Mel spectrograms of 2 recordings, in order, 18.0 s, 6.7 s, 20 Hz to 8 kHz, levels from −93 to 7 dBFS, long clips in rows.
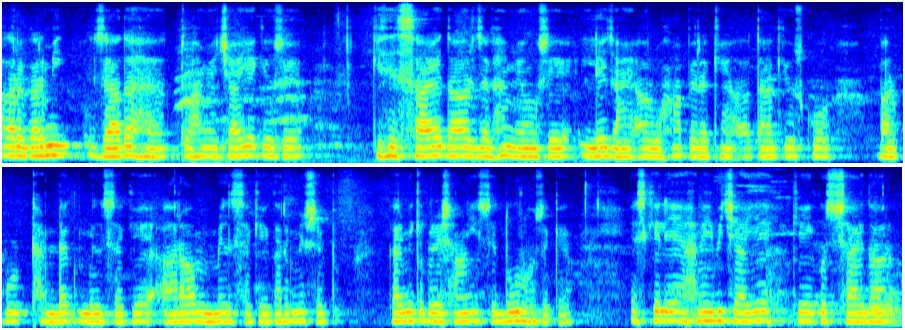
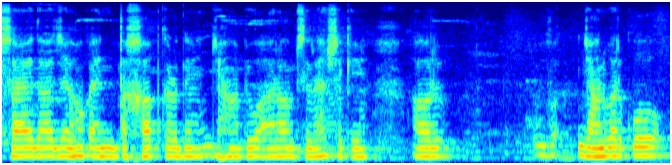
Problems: constant background noise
